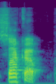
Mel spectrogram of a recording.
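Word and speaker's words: Succop: in a game and his last name was s-u-c-c-o-p it's pronounced suck-up they're like and suck-ups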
